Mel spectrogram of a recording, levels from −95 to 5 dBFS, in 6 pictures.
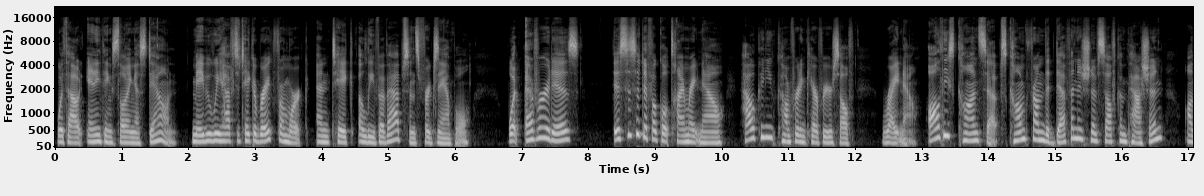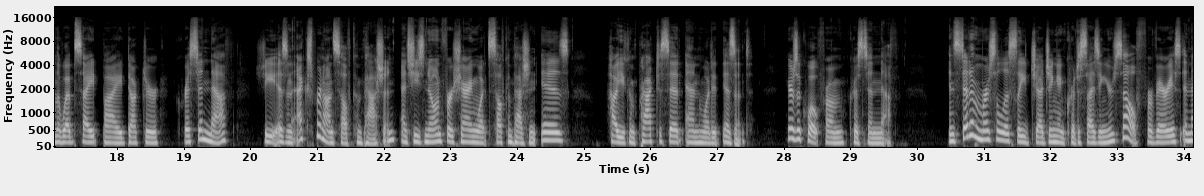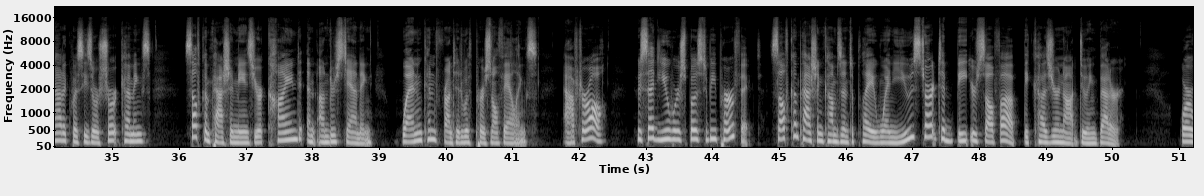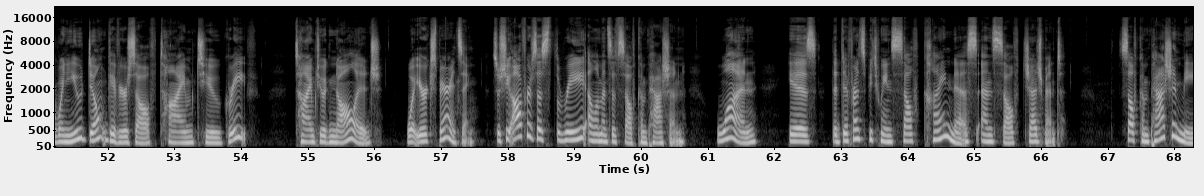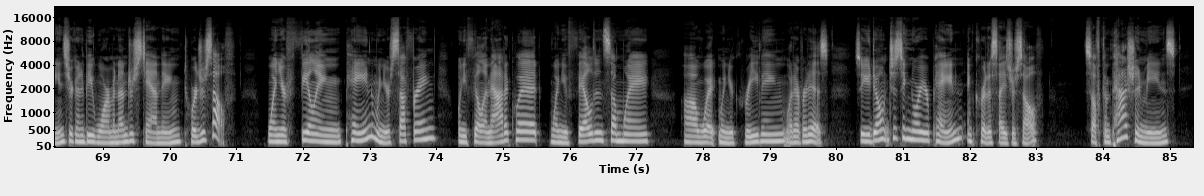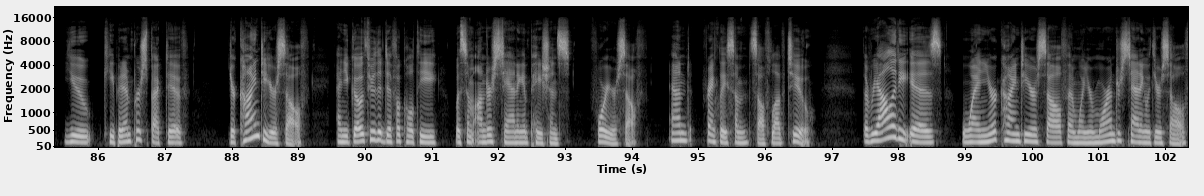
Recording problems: none

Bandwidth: 16 kHz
